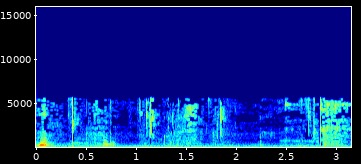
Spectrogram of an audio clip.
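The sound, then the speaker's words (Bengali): Chewing and biting while someone eats white rice mixed by hand with mutton curry, with raw onion and green chili on the side: soft, irregular crunches and mouth sounds over a quiet background. “ঝরঝরে সাদা ভাত আর mutton কষা মেখে মেখে খাচ্ছে পরী, খুব তৃপ্তি করে খাচ্ছে”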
